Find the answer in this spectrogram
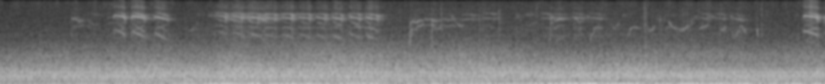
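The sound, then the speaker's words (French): Several birds chirp and trill in quick, repeated phrases high above a steady rushing background, like wind or leaves, in an open outdoor setting with no voices. “Les oiseaux.”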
